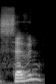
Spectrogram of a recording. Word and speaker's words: Radeon VII: GPU known as the Radeon seven its stylized as VII but it's apparently pronounced seven Roman numerals and all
